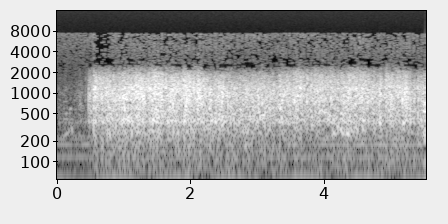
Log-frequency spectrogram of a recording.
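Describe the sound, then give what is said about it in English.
A sudden burst of studio audience applause for stars Gary Cooper, Joan Leslie and Walter Brennan taking their places before the Gulf microphone starts after a brief quiet moment, then holds as a steady, dense wash of clapping at a fairly loud, even level. “burst of applause is for our stars who are taking their places before the Gulf microphone.”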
